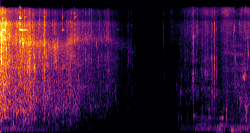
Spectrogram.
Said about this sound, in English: Well, we're still in the river. We're done fishing, but we're still in the river. it's pitch dark. We misjudged our time.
